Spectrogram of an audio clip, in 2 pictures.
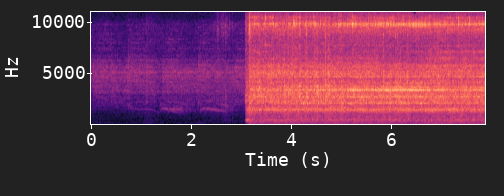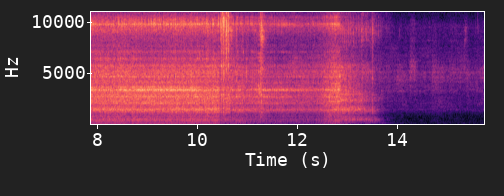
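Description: A bench drill press switches on abruptly about three seconds in and runs loud and steady with a constant hum while its bit drills into a small white plastic piece. It drops somewhat in level after about seven seconds, swells briefly, then cuts off a little before the end.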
